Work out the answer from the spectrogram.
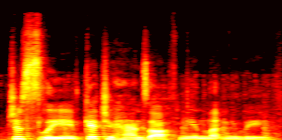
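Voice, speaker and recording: A woman's voice: fairly low pitch, animated, brisk. Lady playing a slangy young hitchhiker gal in an old radio play, brash and wisecracking, noisy background. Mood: scared, defiant. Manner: breezy, plain-spoken, wisecracking. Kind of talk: old-time radio drama acting.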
